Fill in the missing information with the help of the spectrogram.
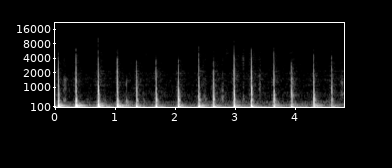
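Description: Fingertips of both hands tap on the white silicone ears of a binaural microphone. There are fifteen soft, dull thumps, deep and muffled with almost no bright content, each dying away at once, in a slow, steady rhythm.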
